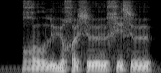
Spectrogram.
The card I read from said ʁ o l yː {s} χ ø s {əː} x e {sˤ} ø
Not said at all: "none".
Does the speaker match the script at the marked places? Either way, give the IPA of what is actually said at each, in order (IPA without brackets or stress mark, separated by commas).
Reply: none, øː, s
